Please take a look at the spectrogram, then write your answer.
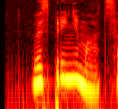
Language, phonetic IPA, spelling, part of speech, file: Russian, [vəsprʲɪnʲɪˈmat͡sːə], восприниматься, verb, Ru-восприниматься.ogg
- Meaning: passive of воспринима́ть (vosprinimátʹ)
